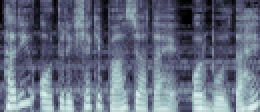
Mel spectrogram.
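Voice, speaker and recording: A man's voice: fairly high pitch, expressive, moderate pace, mellow, faint music behind. A man reading scripted narration for a cartoon story.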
